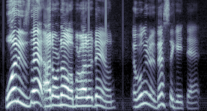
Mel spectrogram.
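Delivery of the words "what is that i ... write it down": puzzled believer. Pretend.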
